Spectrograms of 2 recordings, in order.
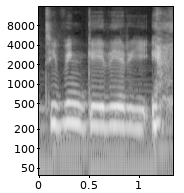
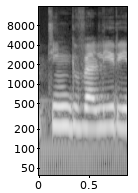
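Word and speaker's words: Þingvellir: next we went to Tiffin Gallery I think I pronounced it wrong so sorry Ting Valeri National Park it's an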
